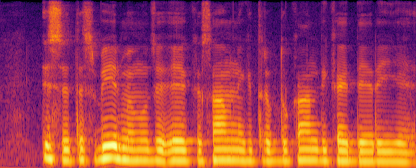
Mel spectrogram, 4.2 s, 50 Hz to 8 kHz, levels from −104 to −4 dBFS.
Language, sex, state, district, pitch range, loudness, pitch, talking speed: Hindi, male, Rajasthan, Bikaner, 130-145 Hz, -16 LUFS, 140 Hz, 185 wpm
